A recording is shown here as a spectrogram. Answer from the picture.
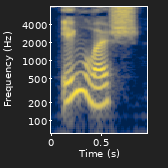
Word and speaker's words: English: For example, the word English has the stress on the first syllable, ing.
